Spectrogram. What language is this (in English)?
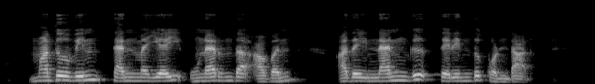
Tamil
